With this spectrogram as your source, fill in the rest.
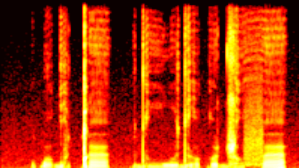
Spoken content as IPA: ɓ ɔ ɡ u ǃ a | dʱ ṳ w u d ɹ ɔ k ɔ ɖ͡ʐ ɔ̤ f a

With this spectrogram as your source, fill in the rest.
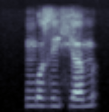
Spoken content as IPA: ŋ o z i ç ɜ m

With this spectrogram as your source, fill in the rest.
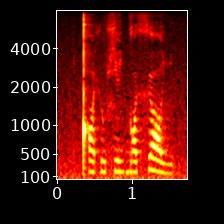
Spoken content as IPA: ǃʰ ɒ ʃ u ɕ e ʎ ɡ ɒ xʲ ɒ ʎ

